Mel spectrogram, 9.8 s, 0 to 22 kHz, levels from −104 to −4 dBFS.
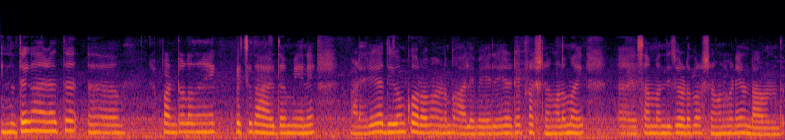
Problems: low volume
